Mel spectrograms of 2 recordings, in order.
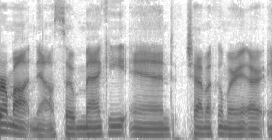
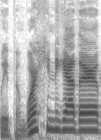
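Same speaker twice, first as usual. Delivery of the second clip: mock fed-up, mad, high, loud angry outburst; 8 semitones higher, 5 dB louder than usual. Retelling a movie scene where a character hears upsetting news: imitating someone angry. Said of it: "she got so mad 'cause she's like".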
